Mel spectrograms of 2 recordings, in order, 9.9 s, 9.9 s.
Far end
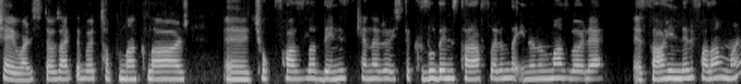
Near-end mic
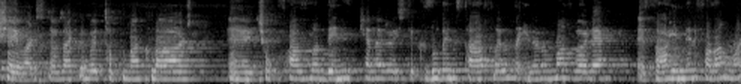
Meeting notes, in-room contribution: none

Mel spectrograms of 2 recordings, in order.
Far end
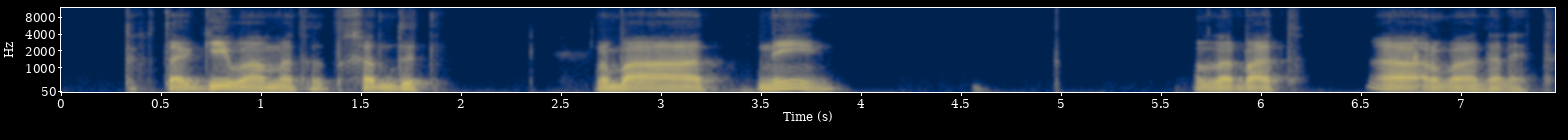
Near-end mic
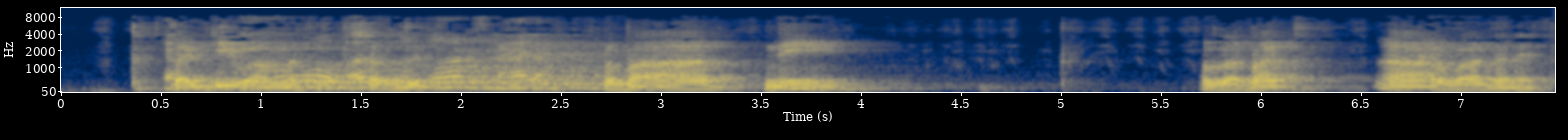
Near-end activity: present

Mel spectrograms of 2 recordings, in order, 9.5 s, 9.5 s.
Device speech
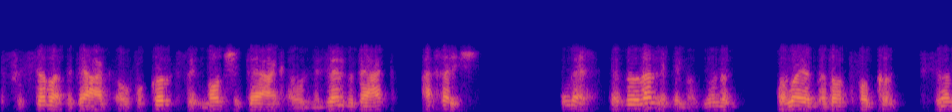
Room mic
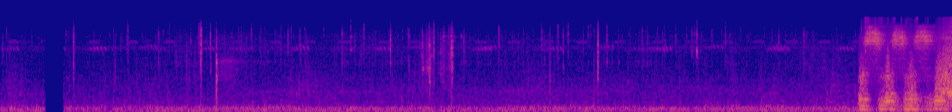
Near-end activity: present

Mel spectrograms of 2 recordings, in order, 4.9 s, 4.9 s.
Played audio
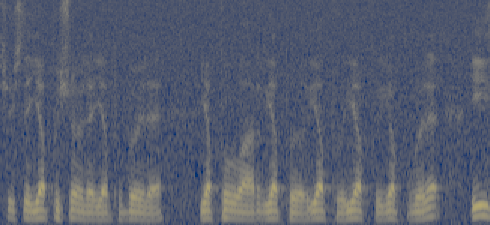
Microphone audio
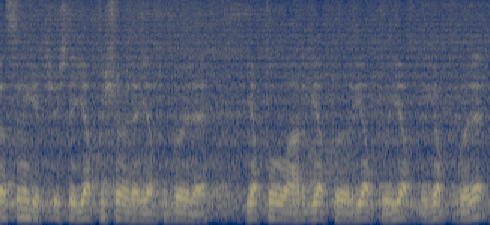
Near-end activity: present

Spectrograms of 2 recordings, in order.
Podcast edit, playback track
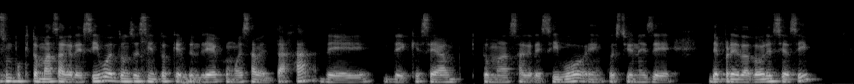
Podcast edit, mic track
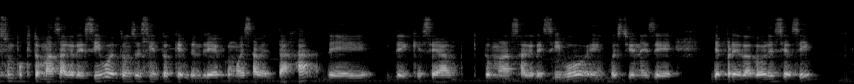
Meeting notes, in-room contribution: none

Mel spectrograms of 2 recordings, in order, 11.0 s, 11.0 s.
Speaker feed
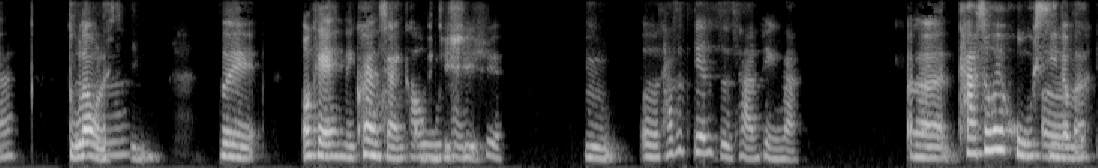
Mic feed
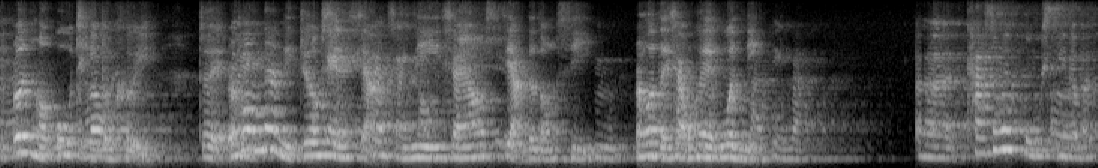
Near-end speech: present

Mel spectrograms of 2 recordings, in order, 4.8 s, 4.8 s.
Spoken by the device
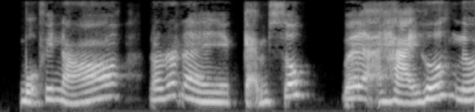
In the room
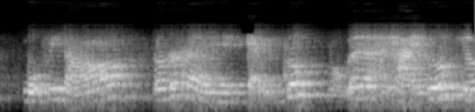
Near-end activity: present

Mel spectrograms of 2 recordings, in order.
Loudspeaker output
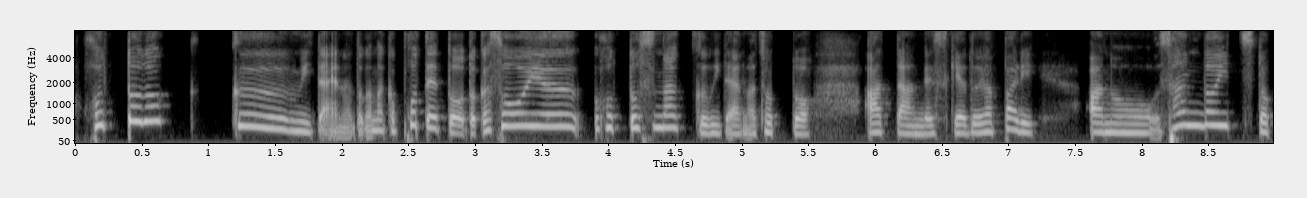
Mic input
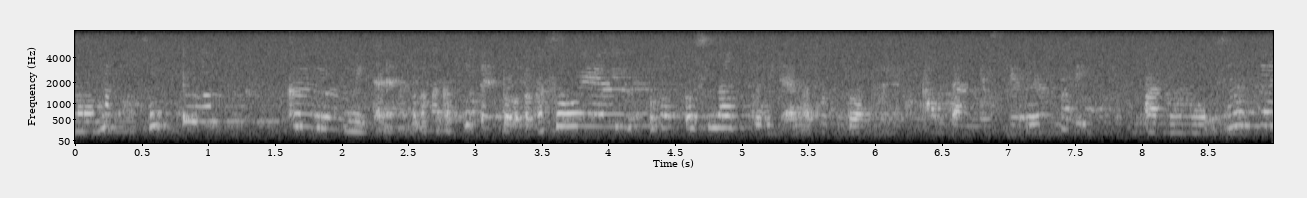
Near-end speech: none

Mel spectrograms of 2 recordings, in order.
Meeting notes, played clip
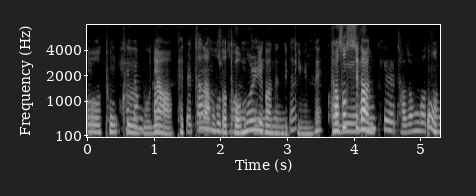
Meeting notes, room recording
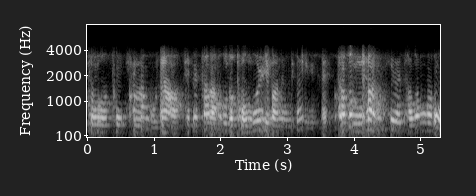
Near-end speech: none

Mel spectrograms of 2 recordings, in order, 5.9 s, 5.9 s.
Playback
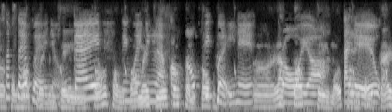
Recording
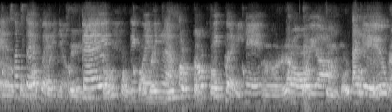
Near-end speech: none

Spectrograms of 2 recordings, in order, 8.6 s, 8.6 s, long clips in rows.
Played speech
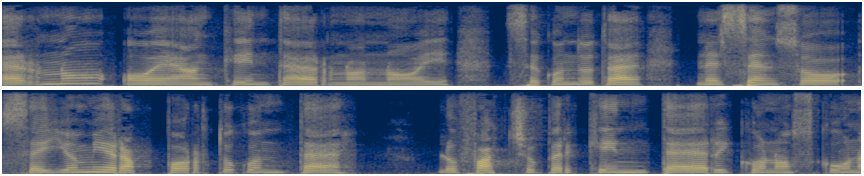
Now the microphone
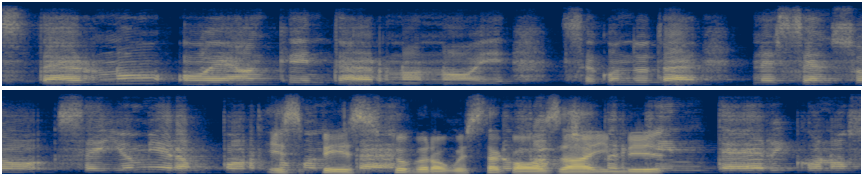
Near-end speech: present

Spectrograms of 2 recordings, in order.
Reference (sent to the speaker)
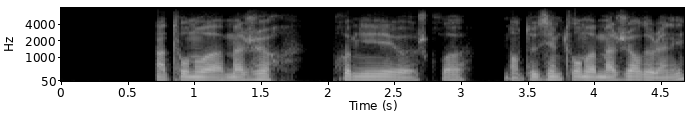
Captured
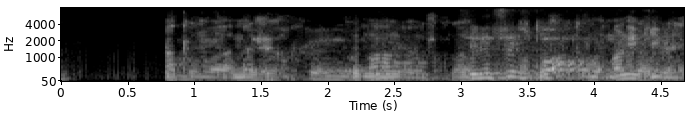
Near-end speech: present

